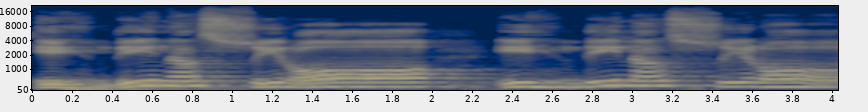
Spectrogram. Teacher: সি, র আলিফ জবর র, জবর পরে খালি লিফ আছে আর র এর উপরে জবর থাকার কারণে র হরফটা মোটা উচ্চারণ করব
